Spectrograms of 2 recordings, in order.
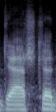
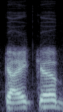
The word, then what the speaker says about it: Geitka: It's Geitka, but you know what? That's pretty close as far as first-time okay. pronouncers of the name go.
